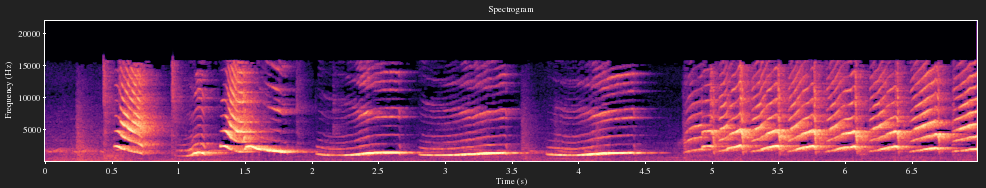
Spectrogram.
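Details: Early-morning song of a caged Black-throated laughingthrush, used for training other birds. Harsh falling squeals open, then three long slurred upward whistles, then a fast rippling run of bubbling notes.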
